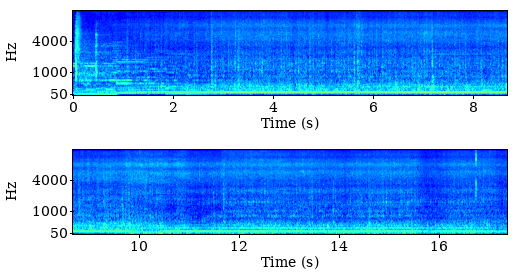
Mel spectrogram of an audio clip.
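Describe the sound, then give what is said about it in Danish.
A boat engine drones steadily throughout while sailing on Vejle Fjord, a loud, low hum with a constant pitch that dips briefly near the middle before settling again. No voices are heard. “sejle ind ja. og se, hvordan det ser ud der.”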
